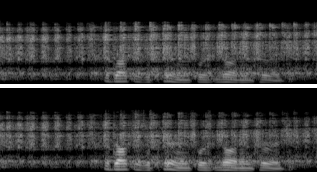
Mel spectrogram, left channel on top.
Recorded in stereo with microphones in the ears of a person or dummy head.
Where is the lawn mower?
30° left (ahead or behind); by 3.2 s 55° left (ahead or behind).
